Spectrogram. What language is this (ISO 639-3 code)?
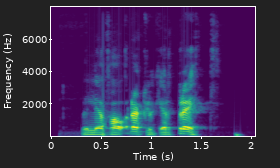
isl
